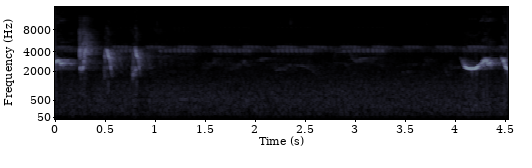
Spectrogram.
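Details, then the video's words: Olive thrush singing in the dawn chorus in early autumn: three quick high chirps, then a loud warbled phrase near the end, over a steady high insect-like hum. "Olive Thrush singing in the dawn chorus"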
